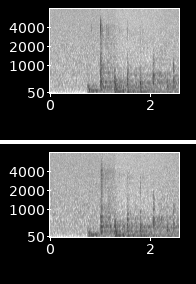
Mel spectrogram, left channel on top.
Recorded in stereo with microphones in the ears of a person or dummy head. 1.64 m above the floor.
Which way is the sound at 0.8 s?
55° left (ahead or behind).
